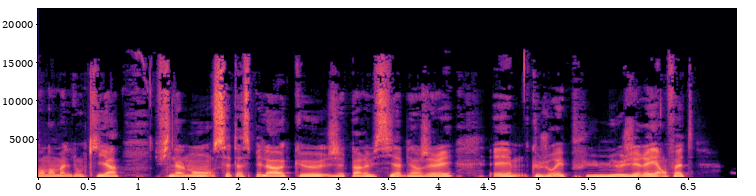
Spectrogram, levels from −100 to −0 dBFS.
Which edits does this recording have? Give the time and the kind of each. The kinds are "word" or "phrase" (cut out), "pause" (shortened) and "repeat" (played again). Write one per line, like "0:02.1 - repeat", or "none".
none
